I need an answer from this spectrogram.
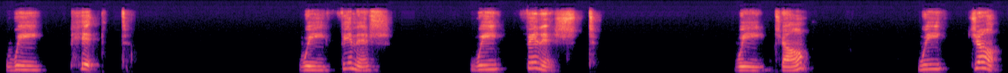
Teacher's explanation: Now you're going to add an ed, but you're only going to make the t sound.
